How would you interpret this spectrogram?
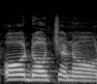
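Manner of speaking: imitated Minnesotan with long round O's; North Dakotan accent. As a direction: put on a cartoon upper-Midwest accent. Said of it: "North Dakotan accent that we think about".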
